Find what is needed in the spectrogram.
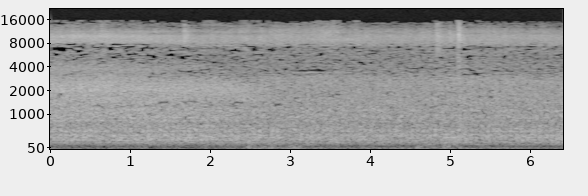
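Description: Eraser rubbing across a whiteboard as the marker writing is wiped off, a steady rubbing hiss.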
